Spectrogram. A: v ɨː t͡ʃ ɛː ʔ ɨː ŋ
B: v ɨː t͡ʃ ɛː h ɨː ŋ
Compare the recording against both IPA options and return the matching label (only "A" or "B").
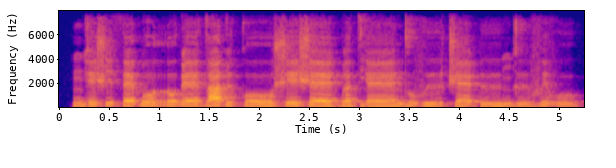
A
